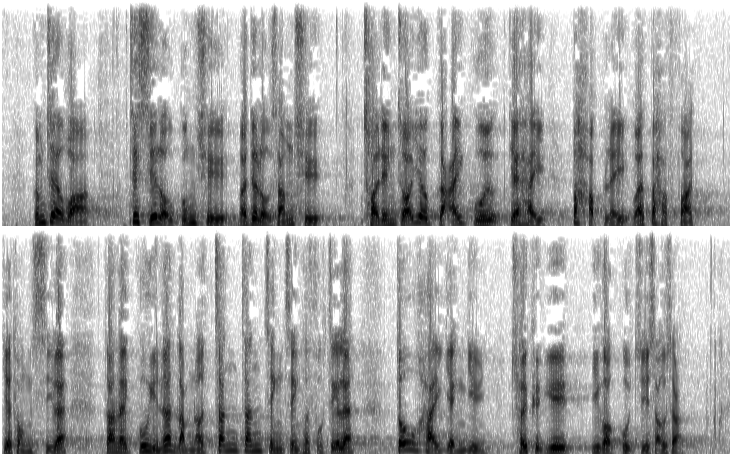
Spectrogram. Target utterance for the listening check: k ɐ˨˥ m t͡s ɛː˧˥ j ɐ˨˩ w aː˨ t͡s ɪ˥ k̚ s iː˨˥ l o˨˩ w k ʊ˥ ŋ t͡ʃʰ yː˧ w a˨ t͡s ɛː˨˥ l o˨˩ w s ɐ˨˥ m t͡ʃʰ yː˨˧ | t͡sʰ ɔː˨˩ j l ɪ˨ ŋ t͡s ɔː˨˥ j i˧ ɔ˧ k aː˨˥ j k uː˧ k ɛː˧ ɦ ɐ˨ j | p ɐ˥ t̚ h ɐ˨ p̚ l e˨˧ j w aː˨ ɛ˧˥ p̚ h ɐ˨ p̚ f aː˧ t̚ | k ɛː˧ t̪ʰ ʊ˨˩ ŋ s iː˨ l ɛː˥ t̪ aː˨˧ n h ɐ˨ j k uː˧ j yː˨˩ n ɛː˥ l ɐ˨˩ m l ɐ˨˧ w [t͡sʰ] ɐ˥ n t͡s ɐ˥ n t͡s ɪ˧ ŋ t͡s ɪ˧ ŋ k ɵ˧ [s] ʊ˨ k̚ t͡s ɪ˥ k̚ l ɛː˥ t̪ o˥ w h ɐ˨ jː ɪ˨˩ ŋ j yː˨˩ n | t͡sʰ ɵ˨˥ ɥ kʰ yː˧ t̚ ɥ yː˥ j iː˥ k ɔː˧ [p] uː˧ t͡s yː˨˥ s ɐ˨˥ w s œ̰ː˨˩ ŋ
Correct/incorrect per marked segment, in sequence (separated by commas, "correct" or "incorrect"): incorrect, incorrect, incorrect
